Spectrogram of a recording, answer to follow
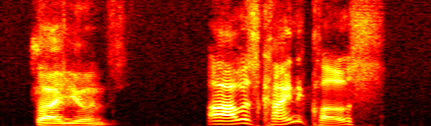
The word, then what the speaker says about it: Sahyoun: How do you pronounce your last name? Sahyoun, I was kind of close.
